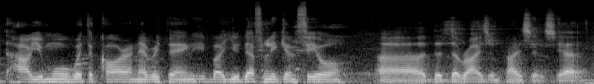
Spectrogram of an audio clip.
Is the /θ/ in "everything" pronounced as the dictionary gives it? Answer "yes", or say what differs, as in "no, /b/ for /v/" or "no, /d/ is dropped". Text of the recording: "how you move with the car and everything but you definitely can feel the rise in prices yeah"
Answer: yes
